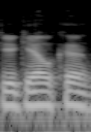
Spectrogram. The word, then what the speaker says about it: Jagielka: Obviously, it's pronounced Jagielka when I have to do something into camera, and they ask me my name. I'm not going to say it wrong, but as football, it's my stage name, if you like. Commentators, Jagielka is absolutely fine.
